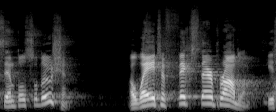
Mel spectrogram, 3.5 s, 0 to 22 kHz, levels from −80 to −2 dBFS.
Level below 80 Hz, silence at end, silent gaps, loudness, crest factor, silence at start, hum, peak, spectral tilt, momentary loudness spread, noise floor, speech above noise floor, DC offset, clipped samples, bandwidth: -78 dBFS; 0 s; none; -20 LUFS; 22 dB; 0 s; none; 0 dBFS; -4 dB/octave; 14 LU; -71 dBFS; 50 dB; under 0.1%; under 0.1%; 15.5 kHz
